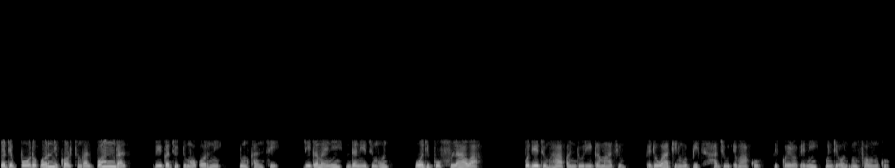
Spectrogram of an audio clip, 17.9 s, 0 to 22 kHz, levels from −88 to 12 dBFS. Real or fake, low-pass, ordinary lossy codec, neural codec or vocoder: real; 3.6 kHz; AAC, 32 kbps; none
